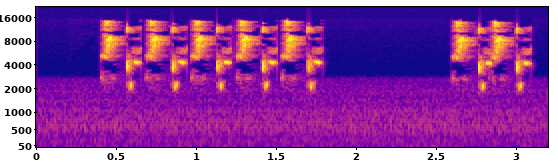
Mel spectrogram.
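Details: Singing nightingale, with other birds present: a rapid chattering phrase of high stacked notes repeated five times in quick succession, a brief pause, then the same phrase starting again, with a constant soft hiss behind.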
